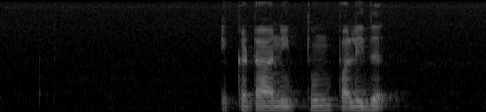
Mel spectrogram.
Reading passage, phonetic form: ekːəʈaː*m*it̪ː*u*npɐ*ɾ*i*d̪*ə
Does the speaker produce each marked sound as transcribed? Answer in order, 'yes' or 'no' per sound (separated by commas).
no, yes, no, yes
